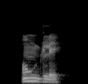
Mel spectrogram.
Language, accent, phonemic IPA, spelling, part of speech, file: French, France, /ɔ̃.ɡlɛ/, onglet, noun, LL-Q150 (fra)-onglet.wav
- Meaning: 1. tab (small flap or strip of material inserted into a book) 2. tab (navigational widget in a GUI) 3. fillet fairing joining wing root to fuselage 4. a hanger steak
